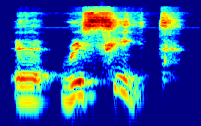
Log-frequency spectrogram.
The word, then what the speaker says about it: receipt: So receipt, you see, the P is not there.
